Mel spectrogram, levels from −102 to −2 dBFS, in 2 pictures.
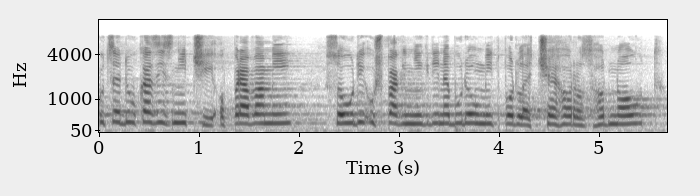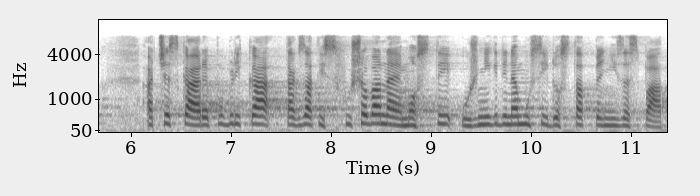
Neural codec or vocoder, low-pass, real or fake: none; 7.2 kHz; real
